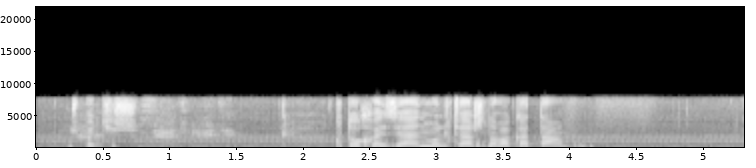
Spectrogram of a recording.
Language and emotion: Russian, positive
